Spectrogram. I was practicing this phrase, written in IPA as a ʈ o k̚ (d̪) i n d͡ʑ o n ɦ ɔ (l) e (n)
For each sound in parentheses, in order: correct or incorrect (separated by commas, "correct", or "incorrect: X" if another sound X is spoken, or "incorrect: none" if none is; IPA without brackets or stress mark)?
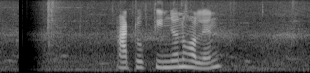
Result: incorrect: t̪, correct, correct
